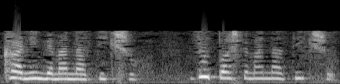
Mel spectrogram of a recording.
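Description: Brief: dying young noblewoman, feverish and pleading, read by a woman, raised pitch, dull recording with light hiss. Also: fairly even intonation, natural voice. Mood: frightened. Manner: urgent, breathless pleading. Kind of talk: audiobook character reading. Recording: muffled lo-fi recording, faint hiss.

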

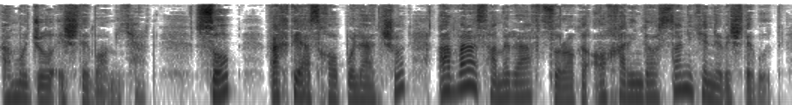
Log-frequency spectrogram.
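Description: A woman reads a storybook aloud with animated expression. Her voice is lowish and a little husky, and her pitch moves widely. The recording is dry and close. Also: no echo. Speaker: narrator. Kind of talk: storybook reading.

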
